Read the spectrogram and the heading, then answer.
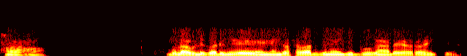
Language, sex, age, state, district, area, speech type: Odia, male, 18-30, Odisha, Nayagarh, rural, conversation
